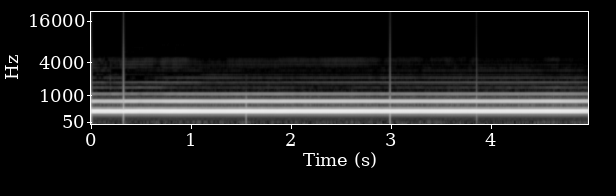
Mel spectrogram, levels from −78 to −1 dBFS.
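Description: Dropped buffer (overrun) at 0.32, 1.55, 2.99 and 3.85 s: the music skips ahead by about 10 to 30 milliseconds, likely because samples were overwritten before being collected.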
